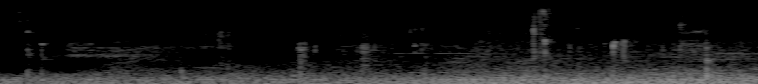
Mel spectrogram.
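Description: Chewing on a cotton candy Peeps that is dense rather than fluffy, like fiber-filled insulation, with faint, soft, continuous chewing and light crunching throughout and no talk.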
